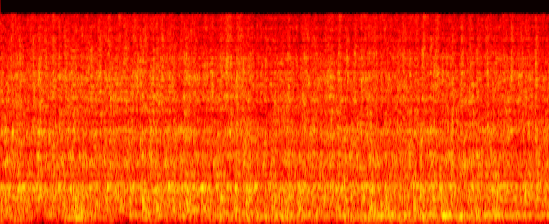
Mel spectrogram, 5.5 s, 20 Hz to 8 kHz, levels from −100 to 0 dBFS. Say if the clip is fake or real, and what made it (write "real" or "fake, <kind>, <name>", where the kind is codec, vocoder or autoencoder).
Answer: fake, vocoder, Vocos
